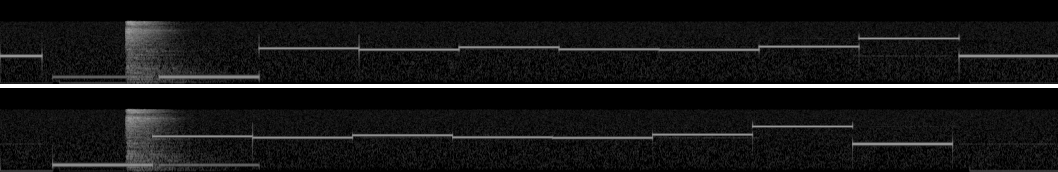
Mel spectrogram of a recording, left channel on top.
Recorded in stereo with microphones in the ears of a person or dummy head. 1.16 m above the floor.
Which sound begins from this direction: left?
Keys jangling, at 1.2 s.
